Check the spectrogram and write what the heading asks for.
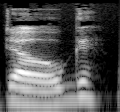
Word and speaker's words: Dogue: Dogue, which rhymes with Vogue, open in the city's trendy Mission District.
